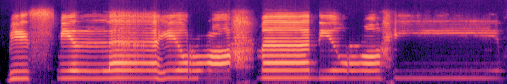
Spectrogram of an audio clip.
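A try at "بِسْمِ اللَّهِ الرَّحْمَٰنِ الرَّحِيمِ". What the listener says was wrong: Ya, hir, hirnya masih terlalu, bergetarnya terlalu lebih.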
